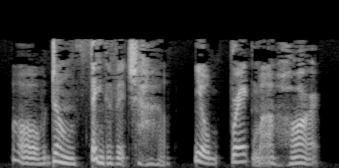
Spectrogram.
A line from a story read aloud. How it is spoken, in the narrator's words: she would groan out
